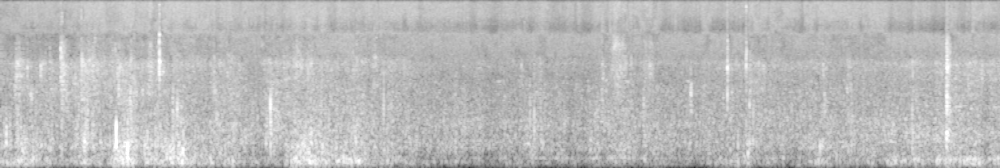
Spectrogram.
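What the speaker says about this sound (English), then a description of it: "Sorry about the wind," Gusty wind buffets an outdoor microphone by the docks, making continuous low rumbling roars with rising and falling surges and no talking.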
